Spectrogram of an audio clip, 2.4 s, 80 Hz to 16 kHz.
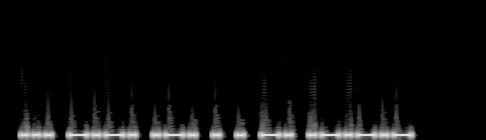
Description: Morse code, heard as a keyed tone, about 40 wpm, 700 Hz. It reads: SCREEN.
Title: Sentences from Top 1000 Words - Review Part 6 - 40wpm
